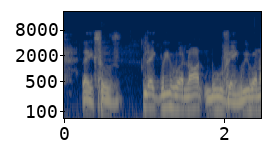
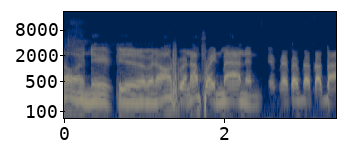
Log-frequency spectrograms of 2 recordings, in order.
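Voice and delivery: put-on old man voice, much lower, slower; 3 semitones lower than usual.

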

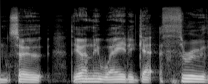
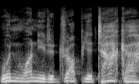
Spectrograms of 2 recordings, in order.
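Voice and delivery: put-on thick Australian accent, heavy working-man voice; 3 semitones higher than usual. Retelling what a gentlemanly husband said to them: thick aussie tradie voice. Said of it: "he's got this fucking thick like Aussie tradie voice".

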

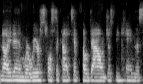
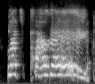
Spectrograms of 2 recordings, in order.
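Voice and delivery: mock full-throated top-of-the-lungs scream, very high-pitched; 5 dB louder than usual. Retelling a kid running into the house: imitating someone screaming. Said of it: "just screamed at the top of his lungs".

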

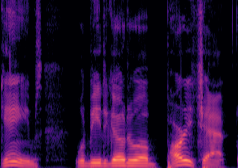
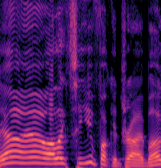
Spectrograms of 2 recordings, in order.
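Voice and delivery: put-on teasing voice, pitched up, through laughter; 11 semitones higher, 4 dB louder than usual. Retelling a game with teammates, the speaker imitates Sternsy laughing at him. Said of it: "Sternsy's over there laughing like".

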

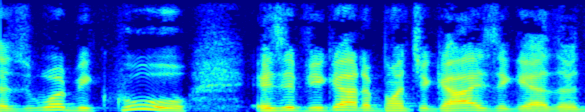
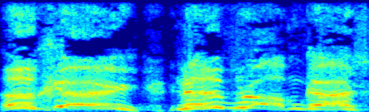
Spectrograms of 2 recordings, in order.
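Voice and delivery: put-on very high, slow, drawn-out country good-old-boy voice; 11 semitones higher, 6 dB louder than usual. Answering how a tire stacker sounded: imitating Bubba. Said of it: "kinda like that".

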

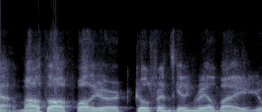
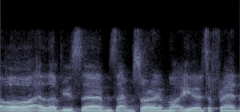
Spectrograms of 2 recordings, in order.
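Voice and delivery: put-on apologetic voice. Retelling a friend's apology to another person: imitating Connor. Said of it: "Connor was, like, out here saying".

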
